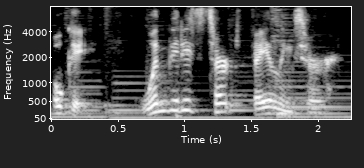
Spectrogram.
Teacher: at first you're gonna rise your intonation and then it will fall. This intonation is used in questions that require more information. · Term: riseful intonation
